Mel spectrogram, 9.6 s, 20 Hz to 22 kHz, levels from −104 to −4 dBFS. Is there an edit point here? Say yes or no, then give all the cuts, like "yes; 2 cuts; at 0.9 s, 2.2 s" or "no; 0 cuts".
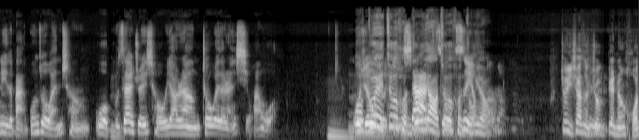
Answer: no; 0 cuts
